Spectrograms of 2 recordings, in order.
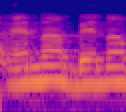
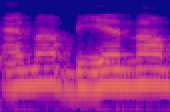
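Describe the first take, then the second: First: The middle vowel is a plain 'e' sound. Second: The middle vowel glides as 'ya'. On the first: "अब इसको एनाबेना बोलो" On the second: "मैं इसको एनाबियना ही बोलता हूँ"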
